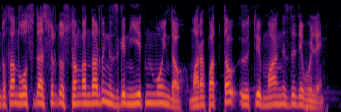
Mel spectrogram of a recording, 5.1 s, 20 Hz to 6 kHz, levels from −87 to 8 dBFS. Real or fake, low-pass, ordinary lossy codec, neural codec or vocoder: real; 5.4 kHz; none; none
